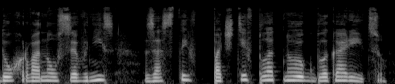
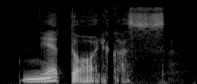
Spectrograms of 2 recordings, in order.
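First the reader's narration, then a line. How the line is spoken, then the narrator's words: Hiss. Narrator (Russian): прошипел дух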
